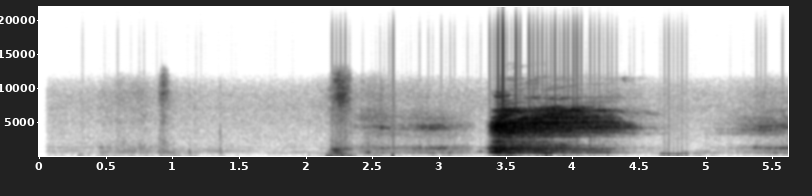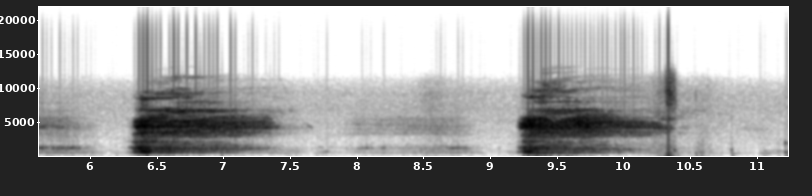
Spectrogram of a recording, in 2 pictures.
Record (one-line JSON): {"exhalation_length": "11.2 s", "exhalation_amplitude": 4410, "exhalation_signal_mean_std_ratio": 0.43, "survey_phase": "beta (2021-08-13 to 2022-03-07)", "age": "65+", "gender": "Male", "wearing_mask": "No", "symptom_cough_any": true, "symptom_new_continuous_cough": true, "symptom_runny_or_blocked_nose": true, "symptom_shortness_of_breath": true, "symptom_sore_throat": true, "symptom_abdominal_pain": true, "symptom_fatigue": true, "symptom_headache": true, "symptom_change_to_sense_of_smell_or_taste": true, "symptom_loss_of_taste": true, "symptom_onset": "3 days", "smoker_status": "Ex-smoker", "respiratory_condition_asthma": false, "respiratory_condition_other": true, "recruitment_source": "Test and Trace", "submission_delay": "2 days", "covid_test_result": "Positive", "covid_test_method": "ePCR"}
